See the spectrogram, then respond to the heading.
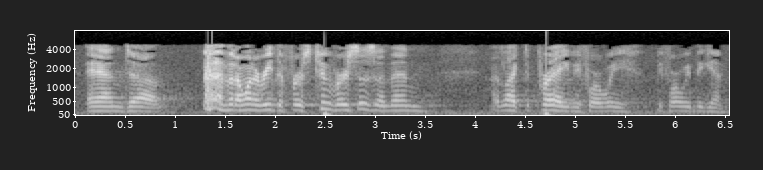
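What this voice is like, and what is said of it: Hoarse, strained voice. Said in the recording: “losing my voice a little bit ... I'm going to do my best to speak as loud as I can”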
